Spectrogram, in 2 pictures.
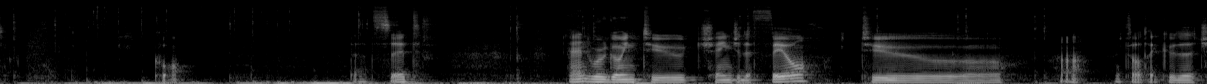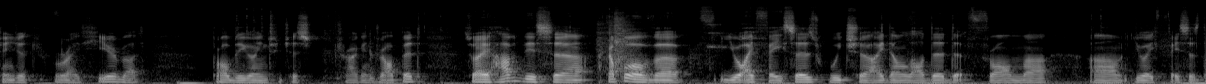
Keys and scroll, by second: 0.7 shift+Down, 0.9 shift+Down, 1.1 shift+Down, 1.3 shift+Up, 1.6 shift+Up, 1.8 shift+Up, 2.3 Down, 2.5 Down, 2.8 Down, 3.0 Down, 3.1 Down, 3.2 Down, 3.3 Down.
